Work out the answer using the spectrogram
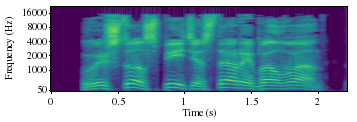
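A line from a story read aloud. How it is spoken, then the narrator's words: Yelling. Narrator (Russian): заорал Барк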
